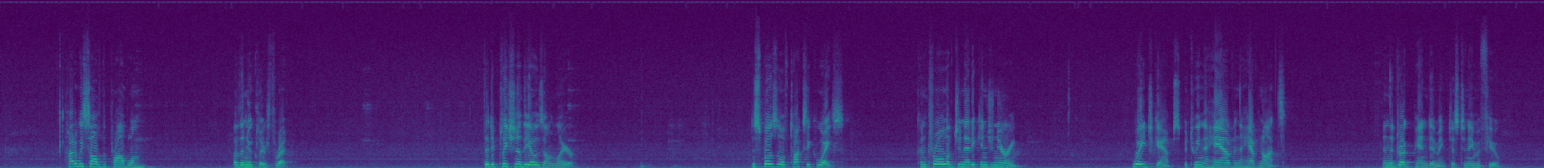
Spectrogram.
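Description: A woman speaks calmly into a microphone in short phrases with long pauses.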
